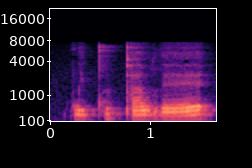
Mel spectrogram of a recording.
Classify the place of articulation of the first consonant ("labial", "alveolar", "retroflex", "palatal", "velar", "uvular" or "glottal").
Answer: velar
